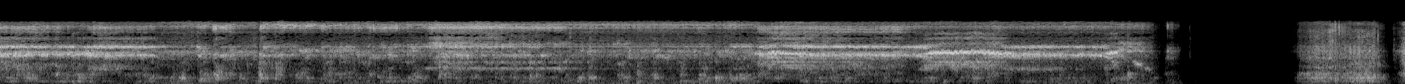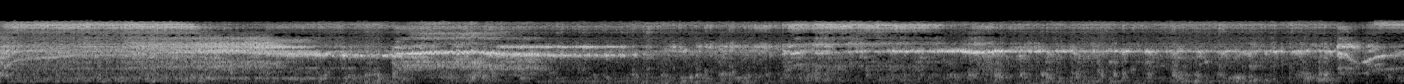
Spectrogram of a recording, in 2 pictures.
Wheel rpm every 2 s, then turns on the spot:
200, 200, 200, 200, 200, 130, 10, 150, 200, 200, 200, 220, 230, 200.
none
